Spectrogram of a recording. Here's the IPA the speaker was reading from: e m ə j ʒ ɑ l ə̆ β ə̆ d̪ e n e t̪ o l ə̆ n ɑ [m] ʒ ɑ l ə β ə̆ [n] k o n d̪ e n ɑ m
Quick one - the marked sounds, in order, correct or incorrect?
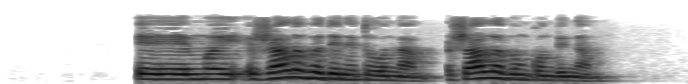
correct, incorrect

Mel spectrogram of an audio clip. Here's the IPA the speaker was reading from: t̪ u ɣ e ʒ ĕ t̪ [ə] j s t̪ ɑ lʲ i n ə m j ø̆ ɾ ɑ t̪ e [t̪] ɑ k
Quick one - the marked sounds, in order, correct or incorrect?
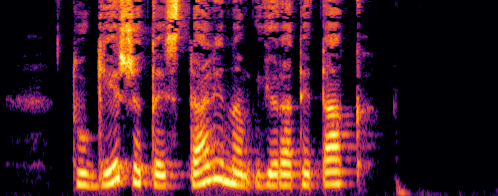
correct, correct

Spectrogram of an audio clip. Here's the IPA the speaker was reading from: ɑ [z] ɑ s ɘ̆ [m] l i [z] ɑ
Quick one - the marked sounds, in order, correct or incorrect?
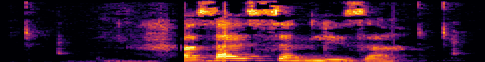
correct, incorrect, correct

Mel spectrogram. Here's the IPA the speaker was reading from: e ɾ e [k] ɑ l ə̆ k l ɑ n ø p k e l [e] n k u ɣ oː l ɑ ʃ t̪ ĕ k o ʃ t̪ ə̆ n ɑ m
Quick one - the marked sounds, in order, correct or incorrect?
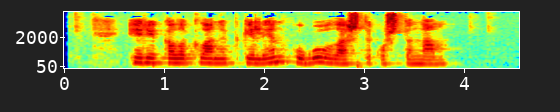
correct, correct

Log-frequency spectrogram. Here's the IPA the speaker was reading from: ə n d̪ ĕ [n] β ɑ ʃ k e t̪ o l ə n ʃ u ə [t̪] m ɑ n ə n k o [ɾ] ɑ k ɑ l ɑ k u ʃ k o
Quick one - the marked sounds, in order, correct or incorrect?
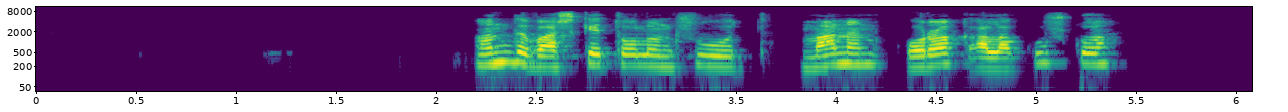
incorrect, correct, correct

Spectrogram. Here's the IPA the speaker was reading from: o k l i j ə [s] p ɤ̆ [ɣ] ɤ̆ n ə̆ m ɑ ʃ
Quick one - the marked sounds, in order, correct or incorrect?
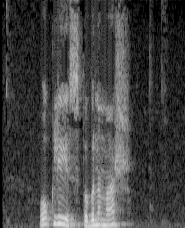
correct, correct

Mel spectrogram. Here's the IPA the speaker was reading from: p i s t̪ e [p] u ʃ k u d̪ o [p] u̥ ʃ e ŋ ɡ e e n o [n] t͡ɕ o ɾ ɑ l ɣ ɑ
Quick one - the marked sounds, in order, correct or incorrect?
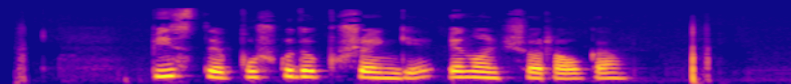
correct, correct, correct

